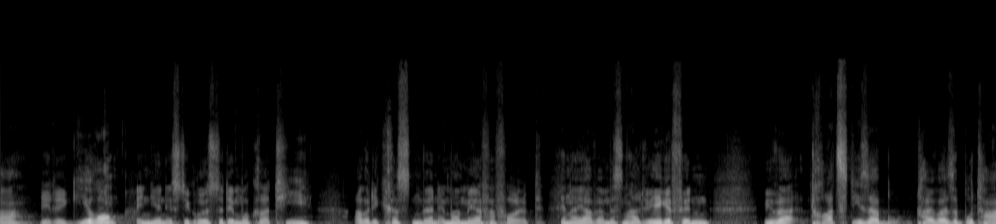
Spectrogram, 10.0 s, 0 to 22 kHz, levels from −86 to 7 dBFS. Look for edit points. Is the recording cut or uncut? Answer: cut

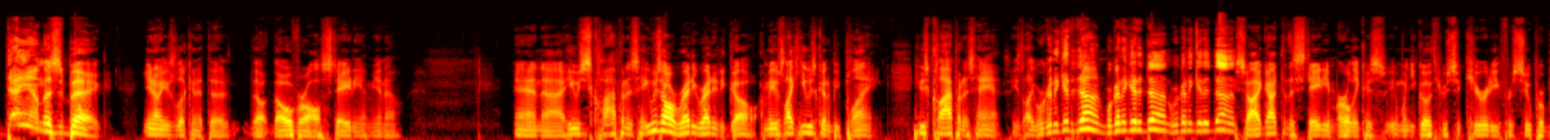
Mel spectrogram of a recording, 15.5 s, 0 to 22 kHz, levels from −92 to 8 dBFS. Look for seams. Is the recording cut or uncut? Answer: cut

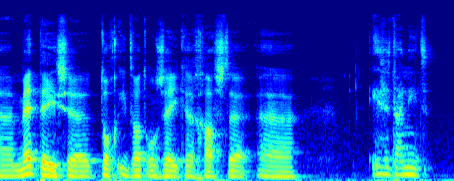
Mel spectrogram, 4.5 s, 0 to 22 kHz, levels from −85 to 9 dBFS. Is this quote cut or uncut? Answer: uncut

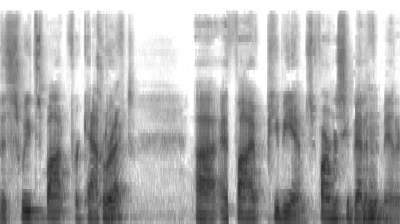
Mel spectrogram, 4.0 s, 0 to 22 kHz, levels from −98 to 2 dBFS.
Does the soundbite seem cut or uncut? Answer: cut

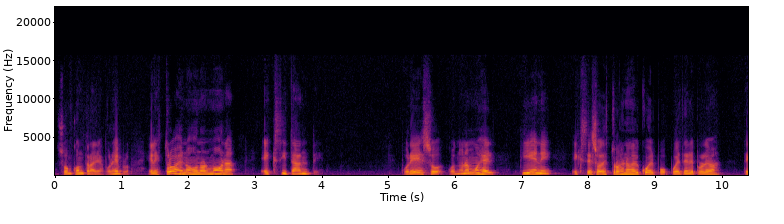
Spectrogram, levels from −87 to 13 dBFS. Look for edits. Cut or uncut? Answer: uncut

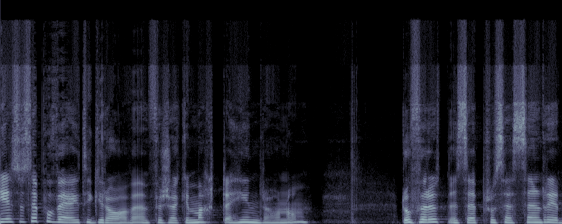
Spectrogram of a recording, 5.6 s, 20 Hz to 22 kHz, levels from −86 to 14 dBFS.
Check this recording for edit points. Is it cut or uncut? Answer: uncut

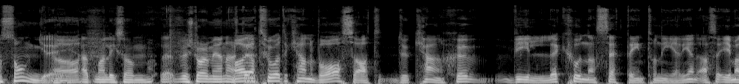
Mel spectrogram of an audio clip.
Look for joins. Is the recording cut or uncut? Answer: cut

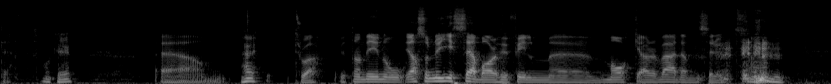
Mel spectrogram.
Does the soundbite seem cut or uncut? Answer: cut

